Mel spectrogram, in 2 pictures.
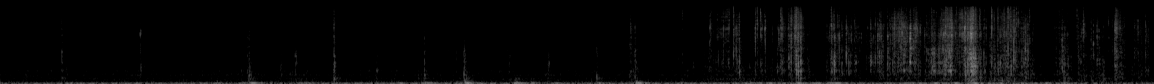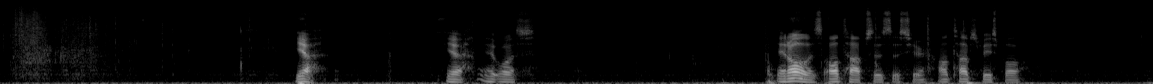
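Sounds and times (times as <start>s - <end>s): card pack wrapper tearing: 6.8s - 13.4s.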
